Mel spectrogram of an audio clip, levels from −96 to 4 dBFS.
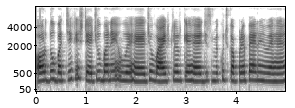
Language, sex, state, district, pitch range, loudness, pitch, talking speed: Hindi, female, Odisha, Malkangiri, 250-280 Hz, -18 LUFS, 265 Hz, 230 wpm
